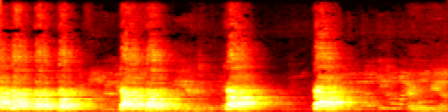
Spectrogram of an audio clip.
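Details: German Shepherd Yuvi barking at a clock: a series of five loud, harsh barks roughly one second apart, each starting abruptly and trailing off, the last one lower and rougher.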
